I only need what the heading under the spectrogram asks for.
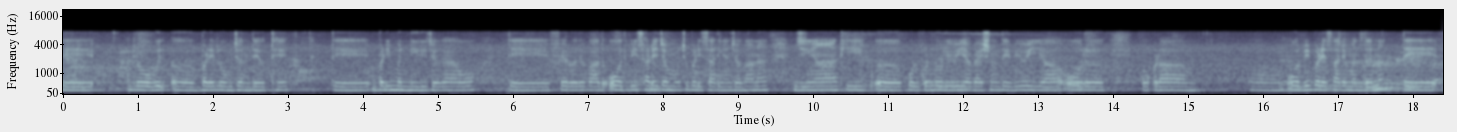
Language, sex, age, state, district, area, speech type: Dogri, female, 18-30, Jammu and Kashmir, Jammu, urban, spontaneous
